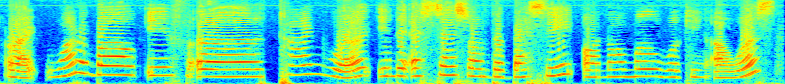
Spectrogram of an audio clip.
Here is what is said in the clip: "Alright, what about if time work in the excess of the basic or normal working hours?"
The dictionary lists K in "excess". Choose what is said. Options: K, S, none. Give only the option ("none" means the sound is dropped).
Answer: none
